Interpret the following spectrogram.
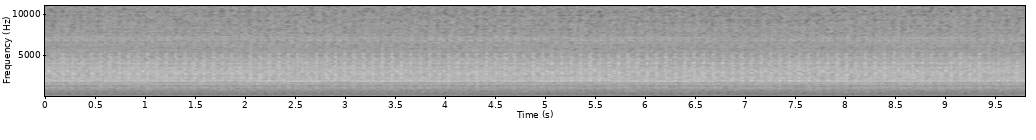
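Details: EJ257 engine knocking at idle for about 17k miles since purchase; sharp metallic knock, loosely timed a few times a second. Owner suspects rod knock, spun bearing or valve lash needing adjustment; unconfirmed.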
